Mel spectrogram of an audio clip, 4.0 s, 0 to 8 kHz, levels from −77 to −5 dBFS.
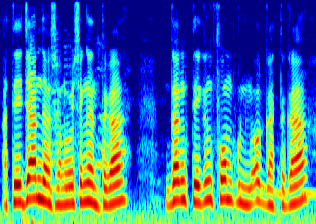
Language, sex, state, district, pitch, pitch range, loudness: Wancho, male, Arunachal Pradesh, Longding, 200 Hz, 185-220 Hz, -13 LUFS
